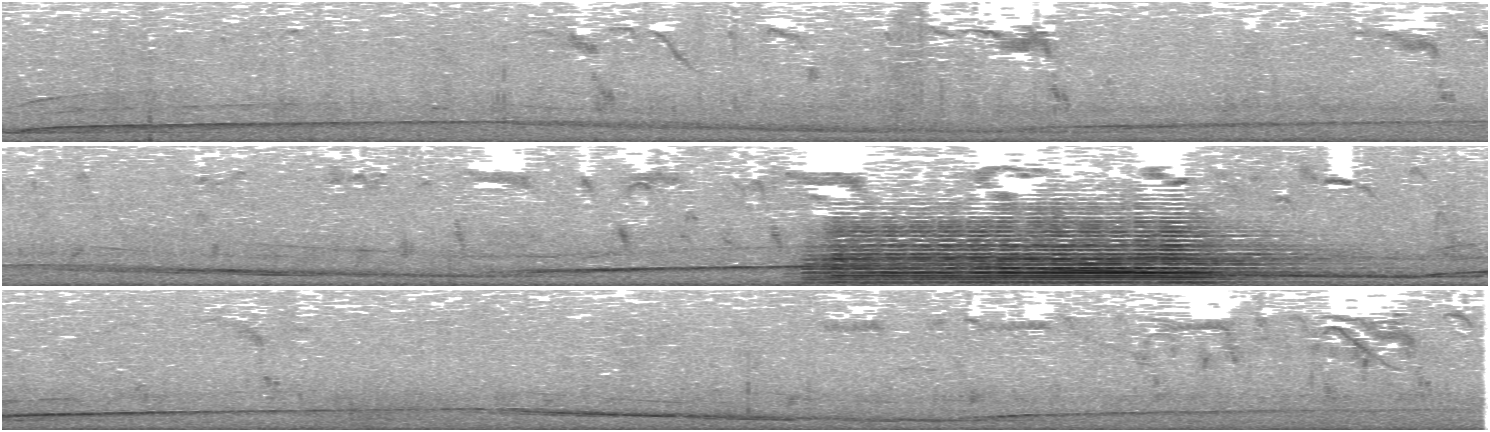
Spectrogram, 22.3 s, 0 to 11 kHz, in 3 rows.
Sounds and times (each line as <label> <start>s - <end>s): ambulance siren 0.0s - 22.2s
blast from their air horn 11.4s - 13.9s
